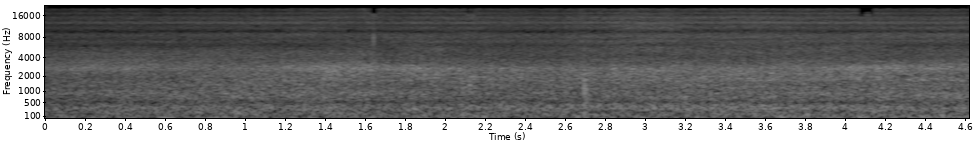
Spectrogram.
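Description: Waterfall at Netarhat in Jharkhand roaring as a loud, steady broadband wash of falling water, constant throughout with no speech.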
